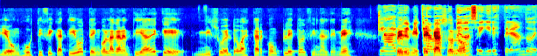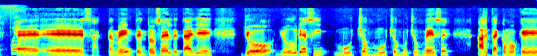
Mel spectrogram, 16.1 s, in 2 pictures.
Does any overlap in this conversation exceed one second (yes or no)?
yes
